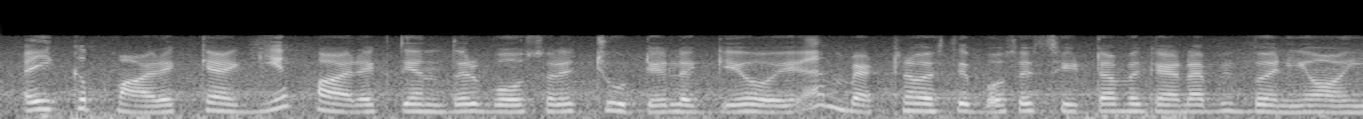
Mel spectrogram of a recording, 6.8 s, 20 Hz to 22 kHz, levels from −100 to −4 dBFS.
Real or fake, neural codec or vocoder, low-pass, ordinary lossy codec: real; none; 7.2 kHz; none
